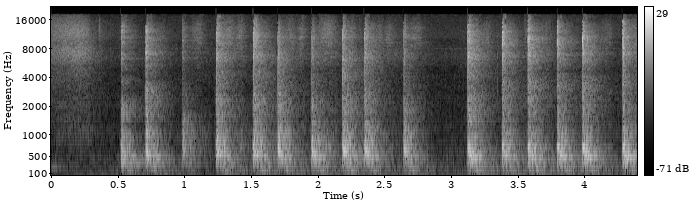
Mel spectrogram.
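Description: Chalk writing on a chalkboard: a quick run of sharp taps, about six a second, with a short break a little under three seconds in.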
